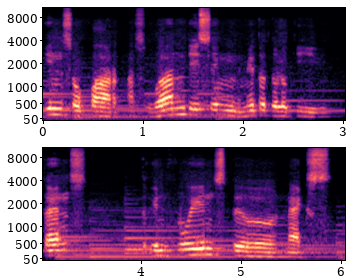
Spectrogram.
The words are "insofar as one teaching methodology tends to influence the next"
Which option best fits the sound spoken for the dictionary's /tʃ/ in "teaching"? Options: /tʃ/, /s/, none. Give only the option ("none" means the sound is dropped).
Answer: /s/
